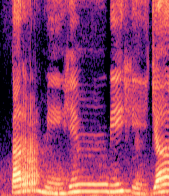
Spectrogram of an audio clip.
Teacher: makhraj dari huruf hijaiyah mim dan ba adalah pertemuan bibir bawah dan bibir atas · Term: Ikhfa Syafawi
